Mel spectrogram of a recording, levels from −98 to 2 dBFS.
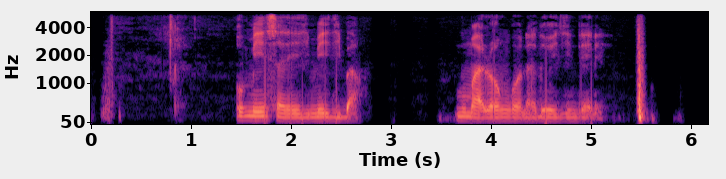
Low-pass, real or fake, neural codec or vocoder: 5.4 kHz; real; none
